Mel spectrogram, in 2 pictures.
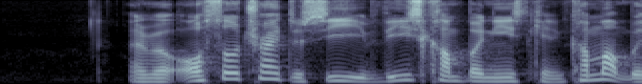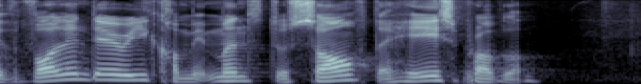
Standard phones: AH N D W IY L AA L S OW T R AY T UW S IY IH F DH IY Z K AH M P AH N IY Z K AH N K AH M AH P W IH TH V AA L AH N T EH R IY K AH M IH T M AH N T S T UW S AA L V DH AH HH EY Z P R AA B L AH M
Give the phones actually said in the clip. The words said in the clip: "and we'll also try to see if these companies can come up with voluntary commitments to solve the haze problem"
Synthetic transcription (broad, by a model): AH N W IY L AA L S OW T R AY T UW S IY IH F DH IY S K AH M P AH N IY S K AH N K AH M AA P W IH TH V AA L AH N T EH R IY K AH M IH T M AH N T S T UW S AA L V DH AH HH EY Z P R AA B L AH M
